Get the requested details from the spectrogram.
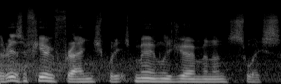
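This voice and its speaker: Over noticeable background noise and audible room echo, a man speaks at a moderate pace and medium pitch with fairly even intonation. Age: 70s. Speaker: model railway hobbyist. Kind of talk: guided tour interview. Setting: at home, garden and garage. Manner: casual, hesitant.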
